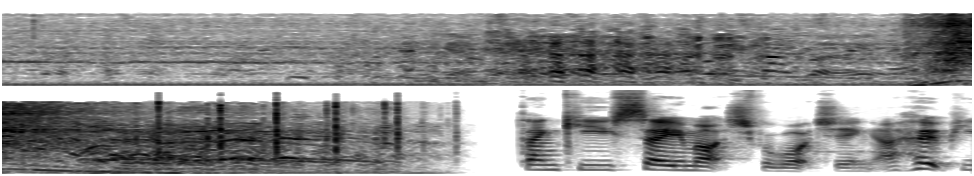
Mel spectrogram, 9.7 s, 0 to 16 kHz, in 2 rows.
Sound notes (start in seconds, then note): 1.8 laughter; 4.7 even more revving & applause!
